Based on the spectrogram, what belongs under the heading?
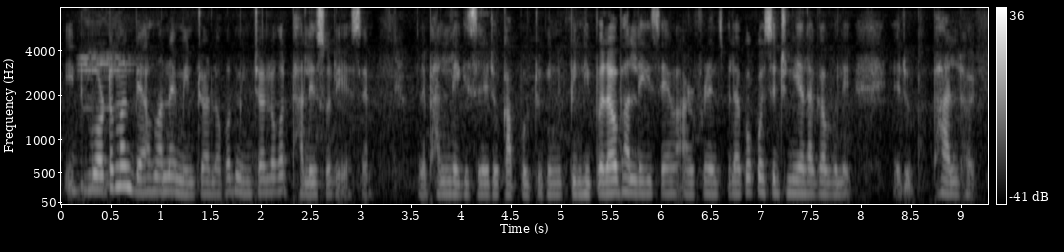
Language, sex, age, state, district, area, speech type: Assamese, female, 18-30, Assam, Kamrup Metropolitan, urban, spontaneous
